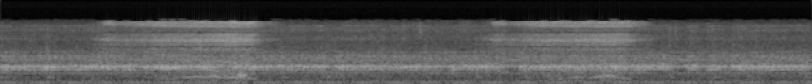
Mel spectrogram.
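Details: Self-recorded snoring during sleep: two soft, airy, quiet snores about four seconds apart over steady background hum.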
